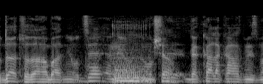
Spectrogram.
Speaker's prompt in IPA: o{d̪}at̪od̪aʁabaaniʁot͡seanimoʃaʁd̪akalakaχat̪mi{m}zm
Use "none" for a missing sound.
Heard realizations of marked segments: d̪, none

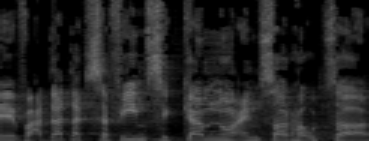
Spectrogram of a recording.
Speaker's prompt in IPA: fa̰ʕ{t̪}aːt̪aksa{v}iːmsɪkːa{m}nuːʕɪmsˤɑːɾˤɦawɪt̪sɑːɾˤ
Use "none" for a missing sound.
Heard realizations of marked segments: d̪, f, m

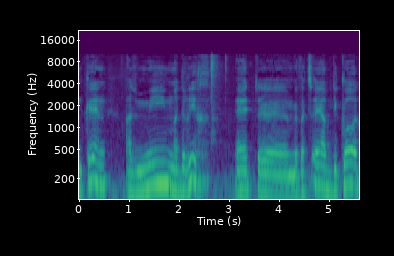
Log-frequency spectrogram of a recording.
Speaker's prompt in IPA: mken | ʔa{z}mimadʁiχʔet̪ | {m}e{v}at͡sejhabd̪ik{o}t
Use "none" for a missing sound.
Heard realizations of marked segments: z, m, v, o

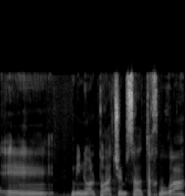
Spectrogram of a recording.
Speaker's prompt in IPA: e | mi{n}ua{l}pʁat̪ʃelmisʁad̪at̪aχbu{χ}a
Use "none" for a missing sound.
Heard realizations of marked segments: n, l, ʁ

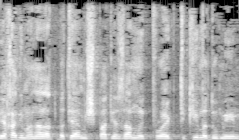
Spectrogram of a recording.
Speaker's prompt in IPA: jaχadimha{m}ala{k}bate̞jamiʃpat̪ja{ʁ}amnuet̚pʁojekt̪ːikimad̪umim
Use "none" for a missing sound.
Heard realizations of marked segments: n, t, z

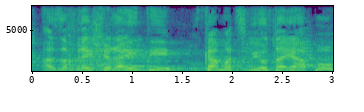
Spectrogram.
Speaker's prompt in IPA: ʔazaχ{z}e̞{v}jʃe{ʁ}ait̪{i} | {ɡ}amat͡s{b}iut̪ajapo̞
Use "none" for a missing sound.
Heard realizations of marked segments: ʁ, none, ʁ, i, k, v

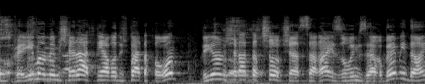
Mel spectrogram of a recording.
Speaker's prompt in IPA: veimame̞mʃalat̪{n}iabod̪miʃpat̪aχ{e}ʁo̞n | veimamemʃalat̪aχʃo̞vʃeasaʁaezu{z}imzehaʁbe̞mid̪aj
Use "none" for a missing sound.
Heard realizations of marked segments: n, a, ʁ

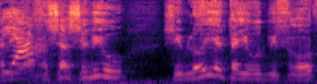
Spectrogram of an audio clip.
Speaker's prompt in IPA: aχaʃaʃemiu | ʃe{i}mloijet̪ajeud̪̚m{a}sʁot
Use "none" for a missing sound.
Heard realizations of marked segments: i, i

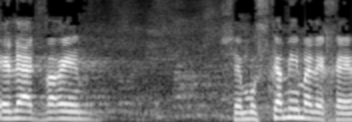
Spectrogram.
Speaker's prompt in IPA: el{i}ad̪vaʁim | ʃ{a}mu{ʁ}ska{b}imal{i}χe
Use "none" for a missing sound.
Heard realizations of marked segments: e, e, none, m, e

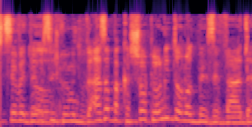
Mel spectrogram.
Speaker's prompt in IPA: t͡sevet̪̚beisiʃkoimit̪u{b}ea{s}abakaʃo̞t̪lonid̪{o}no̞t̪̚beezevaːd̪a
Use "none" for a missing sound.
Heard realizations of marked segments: v, z, o

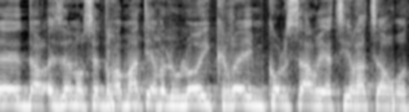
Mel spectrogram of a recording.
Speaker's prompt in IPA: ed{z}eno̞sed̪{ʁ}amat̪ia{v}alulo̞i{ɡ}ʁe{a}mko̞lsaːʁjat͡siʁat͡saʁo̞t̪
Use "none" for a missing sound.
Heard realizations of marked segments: z, ʁ, v, k, i

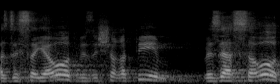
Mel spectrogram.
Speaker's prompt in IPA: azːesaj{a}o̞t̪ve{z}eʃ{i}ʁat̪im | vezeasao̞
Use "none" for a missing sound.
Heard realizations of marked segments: a, z, a

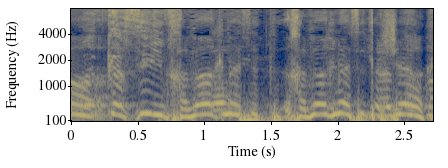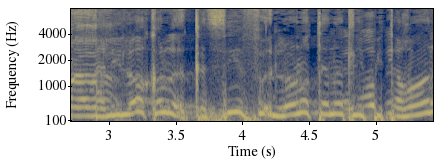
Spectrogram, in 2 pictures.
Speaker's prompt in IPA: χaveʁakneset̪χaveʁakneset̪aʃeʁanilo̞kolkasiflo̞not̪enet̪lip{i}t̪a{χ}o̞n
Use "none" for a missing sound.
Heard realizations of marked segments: i, ʁ

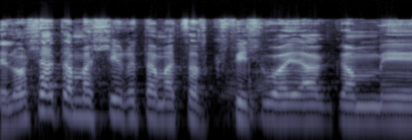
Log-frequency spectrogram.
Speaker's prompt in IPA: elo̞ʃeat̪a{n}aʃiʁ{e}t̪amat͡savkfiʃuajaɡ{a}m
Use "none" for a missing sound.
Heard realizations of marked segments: m, e, a

